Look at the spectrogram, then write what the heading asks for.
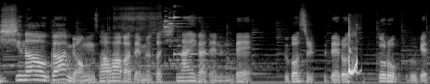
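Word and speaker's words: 竹刀: 마지막으로 보실 어휘는 예외 어휘인 죽도, 시나이가 있습니다. 죽도라고 하는 단어는 치크토라던가 타케카타나라던가 이런 식으로 읽는 게 아니라 시나이라고 하는 별도의 발음으로 읽으니까 주의가 필요해요.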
